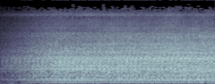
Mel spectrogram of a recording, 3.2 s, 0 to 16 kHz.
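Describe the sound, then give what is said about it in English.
The engine of a small John Deere tractor pulling a 4-row cultivator through a soybean plot, driven by an agronomist, swells up within the first second, then holds a loud, steady, gritty drone, with no voices. “It begins in the soybean plot, where an agronomist is using a 4-row cultivator pulled by a small John Deere tractor.”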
